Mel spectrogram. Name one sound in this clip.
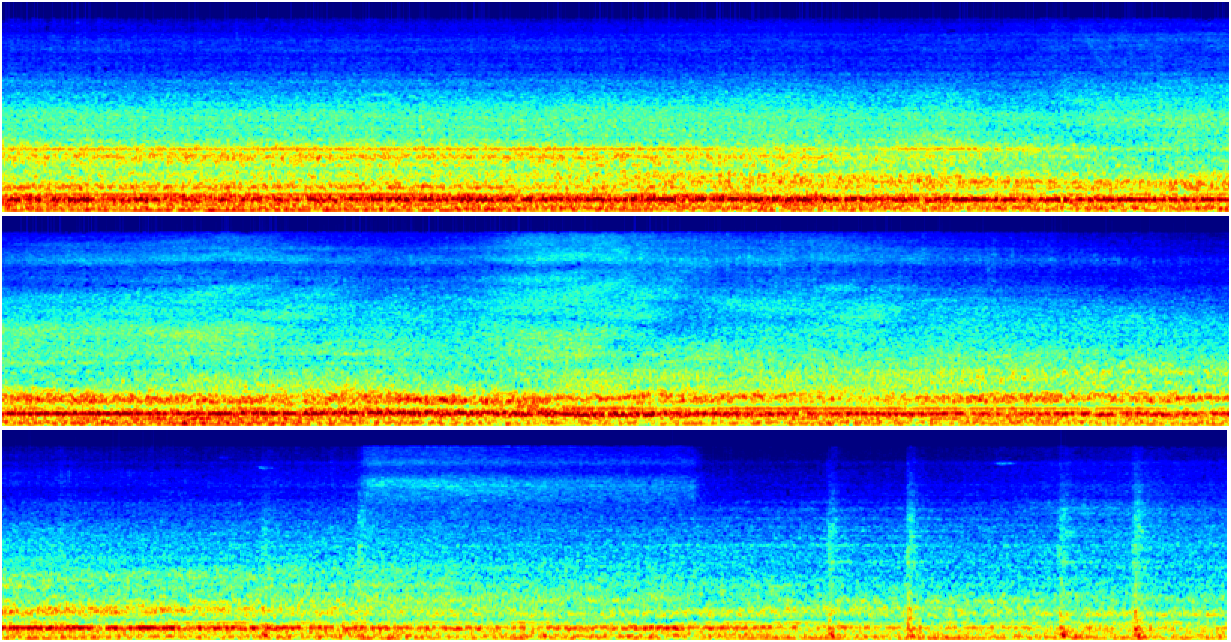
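A locomotive engine hums and drones loudly close by.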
